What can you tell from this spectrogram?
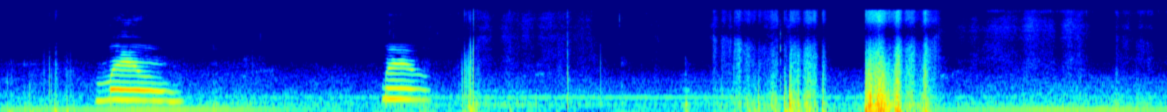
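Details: White-lion-nicknamed kitten at play after napping, trying out biting with its growing teeth: two short descending meows close together, followed by thumps, scuffles and rustling of play against a low indoor hum.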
